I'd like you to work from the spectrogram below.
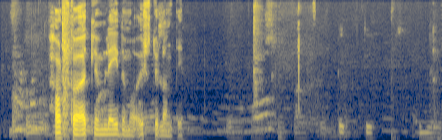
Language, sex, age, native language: Icelandic, male, 18-19, Icelandic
